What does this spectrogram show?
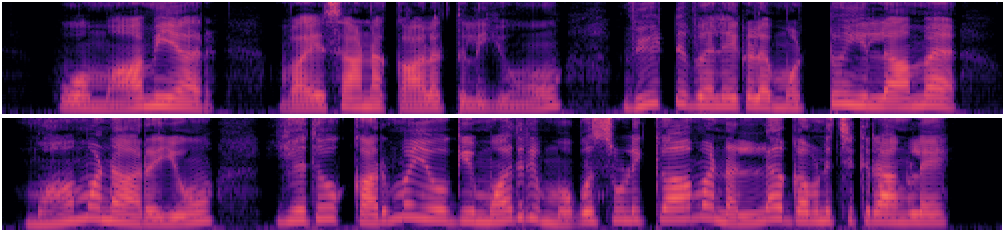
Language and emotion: Tamil, surprised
